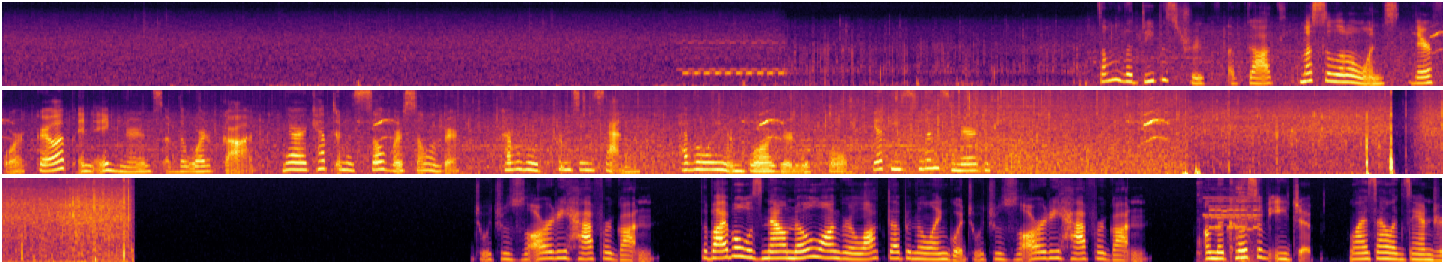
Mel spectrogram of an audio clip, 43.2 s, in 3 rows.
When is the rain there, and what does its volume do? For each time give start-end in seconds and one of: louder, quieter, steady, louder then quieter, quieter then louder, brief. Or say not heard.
0.0-30.1 louder.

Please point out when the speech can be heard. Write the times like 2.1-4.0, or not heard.
10.9-24.3, 33.6-43.1.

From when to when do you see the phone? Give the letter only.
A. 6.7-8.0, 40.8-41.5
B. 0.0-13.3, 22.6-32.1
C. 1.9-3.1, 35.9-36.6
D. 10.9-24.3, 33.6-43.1
A.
